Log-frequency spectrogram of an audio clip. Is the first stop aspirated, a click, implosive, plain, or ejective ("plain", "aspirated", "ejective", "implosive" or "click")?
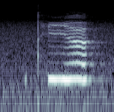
aspirated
